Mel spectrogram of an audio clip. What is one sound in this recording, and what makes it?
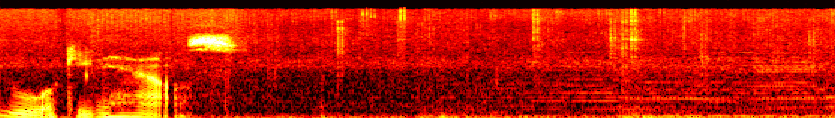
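A fire crackles softly in a fireplace.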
